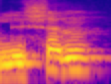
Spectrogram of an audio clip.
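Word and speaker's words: listen: ब नहीं बोला जाता और लिसन लिसन में टी नहीं बोला जाता लिसन बोला जाता है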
